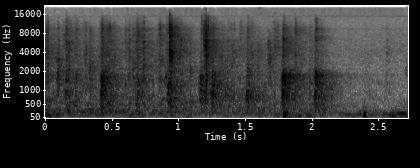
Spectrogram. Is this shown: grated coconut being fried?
no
